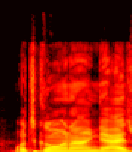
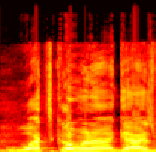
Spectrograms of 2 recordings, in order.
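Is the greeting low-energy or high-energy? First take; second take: low-energy; high-energy. First: It is said with low energy. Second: It is said with high energy.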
